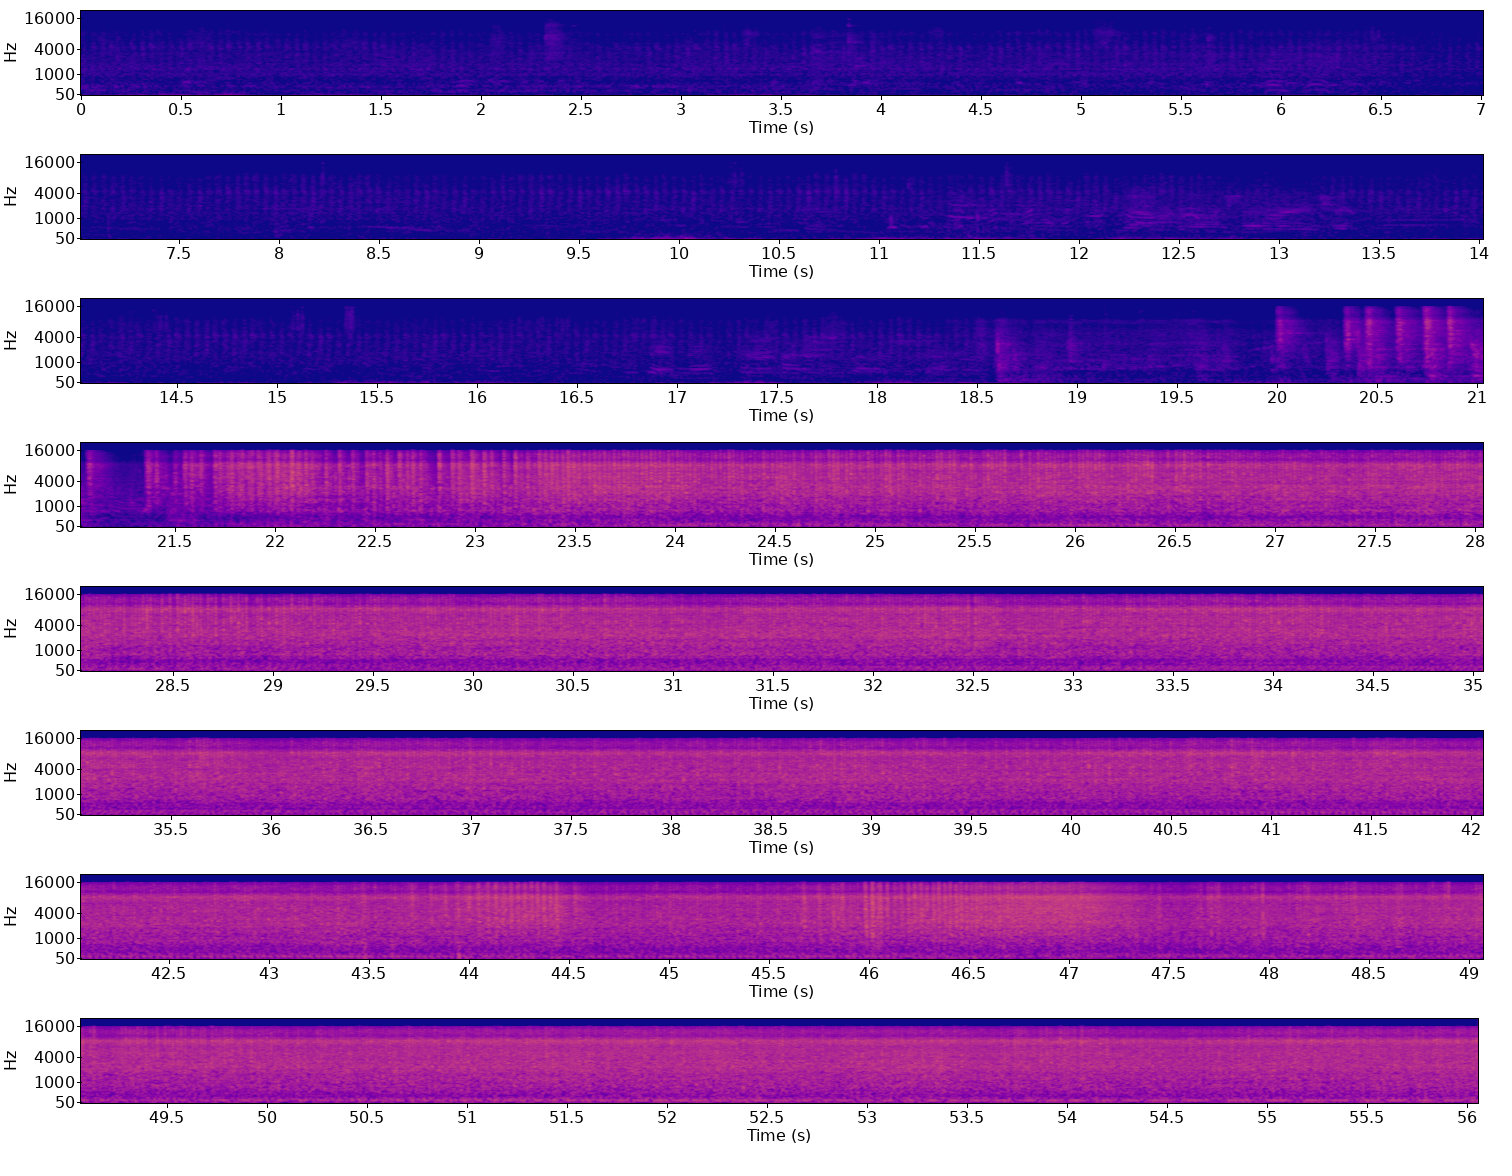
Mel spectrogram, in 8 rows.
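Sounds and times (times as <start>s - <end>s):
engine starting: 20.0s - 23.2s
aircraft piston engines running: 20.0s - 56.0s.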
